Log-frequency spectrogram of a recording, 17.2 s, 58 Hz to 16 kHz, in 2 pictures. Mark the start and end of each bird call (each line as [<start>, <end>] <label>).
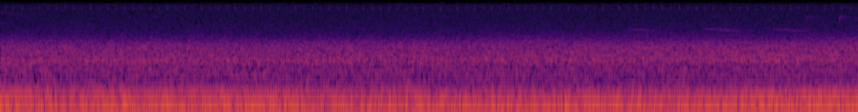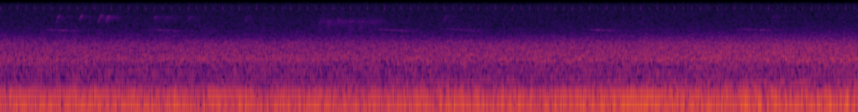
[8.33, 10.33] Northern Cardinal (Cardinalis cardinalis)
[12.23, 16.63] Blue Jay (Cyanocitta cristata)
